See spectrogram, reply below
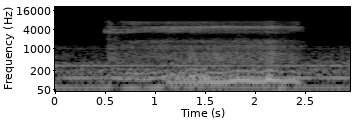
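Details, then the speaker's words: Dog sleeping on a couch after a hard day, snoring: a long, low rumbling snore over one slow breath with a raspy hiss layered on top. "This is our dog Roscoe. He's snoring right now."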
